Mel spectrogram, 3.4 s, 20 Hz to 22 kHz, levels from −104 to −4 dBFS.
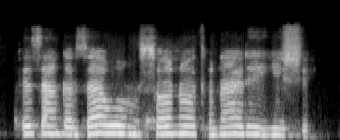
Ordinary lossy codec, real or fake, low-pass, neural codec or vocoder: Opus, 24 kbps; fake; 9.9 kHz; vocoder, 44.1 kHz, 128 mel bands, Pupu-Vocoder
